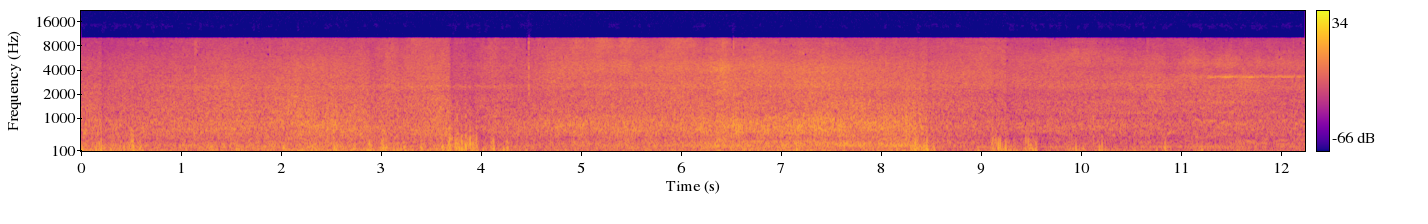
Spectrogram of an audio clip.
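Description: Wind buffeting the microphone over a steady rumble of street traffic.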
